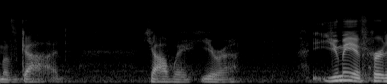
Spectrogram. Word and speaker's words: Yahweh: y h w h yahweh it sounds a lot like breathing in the original hebrew yahweh you can't even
